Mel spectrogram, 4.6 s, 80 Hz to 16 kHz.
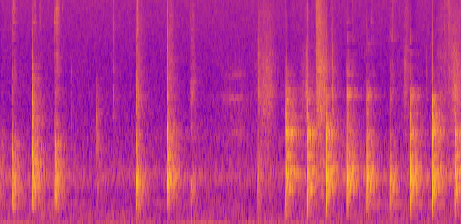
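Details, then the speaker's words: Planet X E130 used carbon frame tap test: crisp, evenly ringing taps at the same bright pitch across the tube, no dull thuds or dead spots indicating filler; frame sounds solid and uniform. "what you're looking for is any dead spots or bits that sound solid so if if that bit there sounded like that bit there I'd be getting wooded because it means there's a lot of filler in there"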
